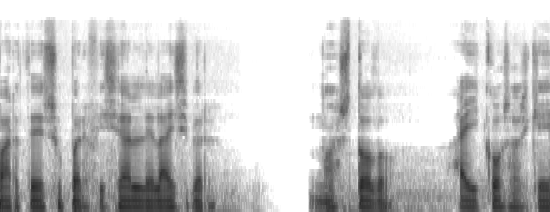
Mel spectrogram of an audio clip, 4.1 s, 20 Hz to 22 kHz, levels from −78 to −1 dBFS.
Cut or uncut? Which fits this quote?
uncut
